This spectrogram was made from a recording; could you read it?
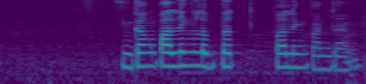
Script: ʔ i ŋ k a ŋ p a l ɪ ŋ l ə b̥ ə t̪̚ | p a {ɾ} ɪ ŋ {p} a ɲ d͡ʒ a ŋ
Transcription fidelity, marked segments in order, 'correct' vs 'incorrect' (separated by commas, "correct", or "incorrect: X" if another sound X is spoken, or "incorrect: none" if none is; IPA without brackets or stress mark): incorrect: l, correct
